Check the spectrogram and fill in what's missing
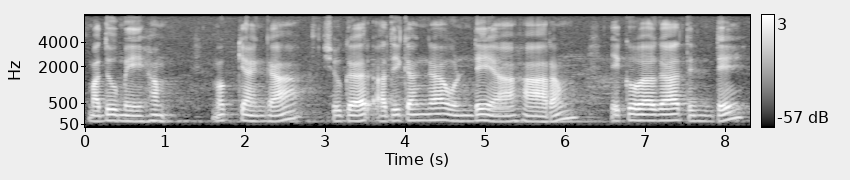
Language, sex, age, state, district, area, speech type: Telugu, male, 18-30, Telangana, Mahabubabad, urban, spontaneous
